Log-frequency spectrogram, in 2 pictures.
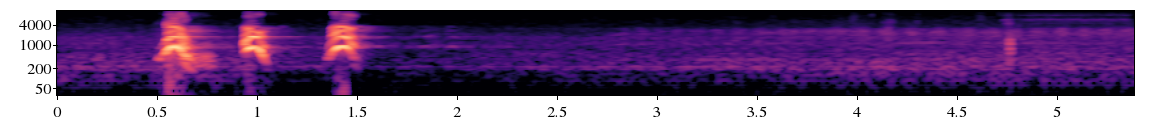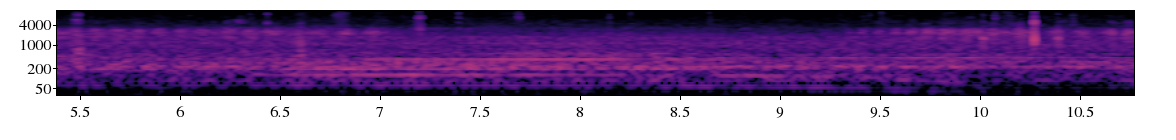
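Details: Cardigan Welsh Corgi puppies, 11 weeks old, playing with snails in a backyard on the late evening of May 7th 2015, with their mother Bell Belle coming over. Three sharp, harmonic barks in quick succession open the recording, then a quiet outdoor background.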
